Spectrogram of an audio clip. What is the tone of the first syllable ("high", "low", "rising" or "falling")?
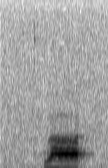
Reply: low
